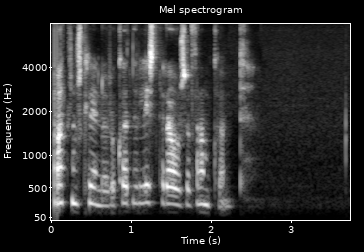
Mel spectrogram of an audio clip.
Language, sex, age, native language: Icelandic, female, 60-69, Icelandic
